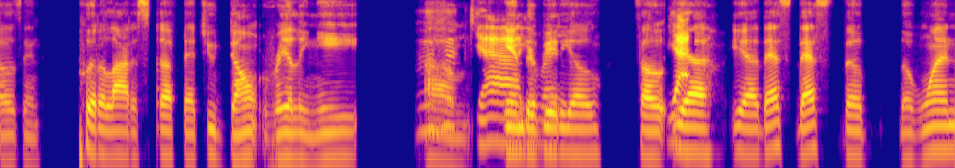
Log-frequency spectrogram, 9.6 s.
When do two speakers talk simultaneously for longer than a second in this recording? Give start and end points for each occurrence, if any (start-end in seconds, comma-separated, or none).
4.2-5.7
